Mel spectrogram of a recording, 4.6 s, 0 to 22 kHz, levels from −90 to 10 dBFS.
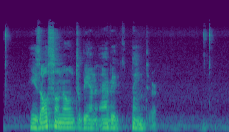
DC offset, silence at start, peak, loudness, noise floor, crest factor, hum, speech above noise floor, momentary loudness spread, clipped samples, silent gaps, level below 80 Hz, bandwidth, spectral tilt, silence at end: under 0.1%; 0.1 s; -6 dBFS; -24 LUFS; -53 dBFS; 20 dB; none; 29 dB; 19 LU; under 0.1%; none; -44 dBFS; 11.5 kHz; -5.5 dB/octave; 0.35 s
